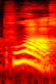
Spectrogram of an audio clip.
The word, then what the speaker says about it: poire: In here, you will notice that the OI in French is always, or almost always, pronounced wa, poire, like moi, toi.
